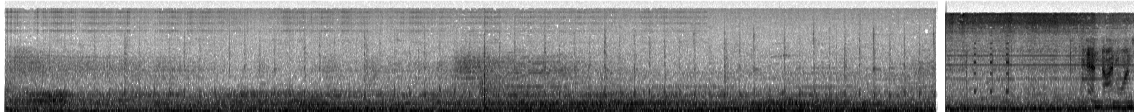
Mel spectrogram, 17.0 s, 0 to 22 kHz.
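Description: Steady low rumble of a tanker aircraft in flight, heard from inside its boom operator's compartment: jet engines and airflow past the fuselage. A split-second dropout about 14 seconds in, then a similar rumble goes on.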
